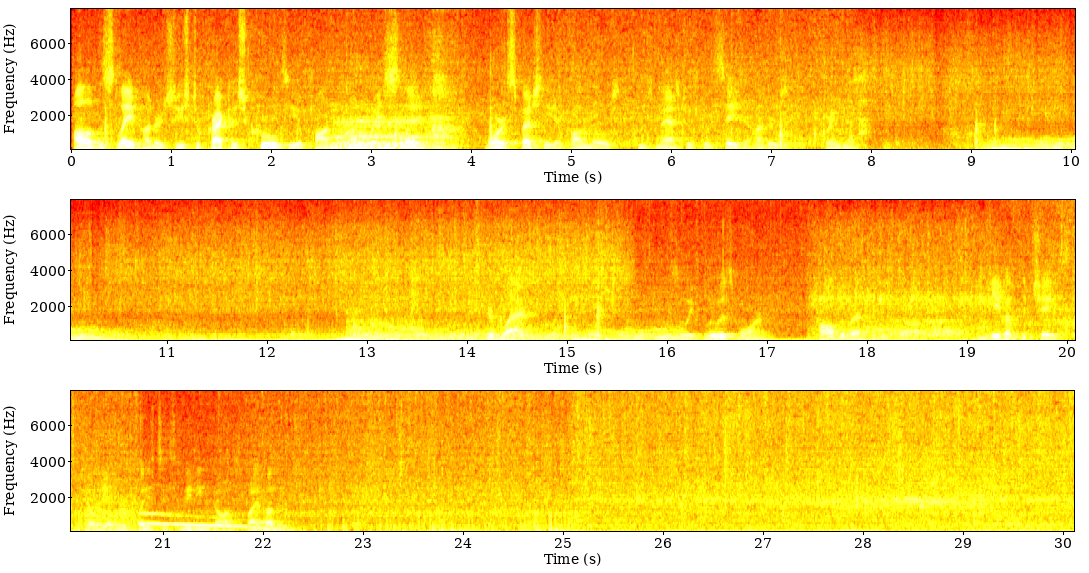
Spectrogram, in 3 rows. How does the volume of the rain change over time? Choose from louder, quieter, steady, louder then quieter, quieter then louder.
louder.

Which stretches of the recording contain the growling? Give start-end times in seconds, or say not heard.
2.5-3.9, 17.9-19.0.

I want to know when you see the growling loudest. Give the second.
3 s.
